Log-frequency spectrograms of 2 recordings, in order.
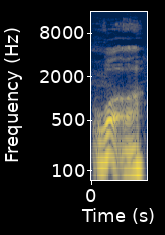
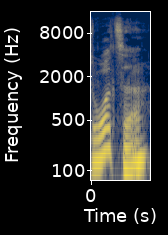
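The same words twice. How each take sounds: First: The middle T is dropped completely. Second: The middle T is pronounced hard and clear. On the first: "without the T at all" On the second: "with a hard T"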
